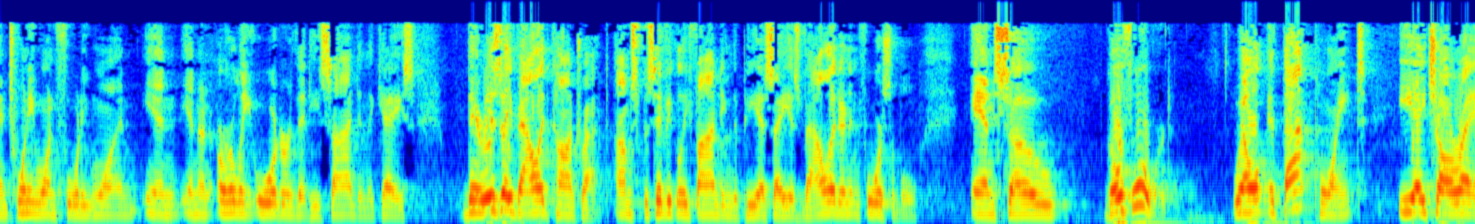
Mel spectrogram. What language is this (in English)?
English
